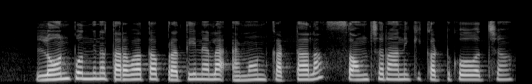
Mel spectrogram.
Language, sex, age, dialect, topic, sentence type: Telugu, female, 51-55, Central/Coastal, banking, question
